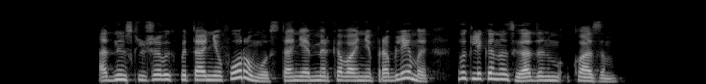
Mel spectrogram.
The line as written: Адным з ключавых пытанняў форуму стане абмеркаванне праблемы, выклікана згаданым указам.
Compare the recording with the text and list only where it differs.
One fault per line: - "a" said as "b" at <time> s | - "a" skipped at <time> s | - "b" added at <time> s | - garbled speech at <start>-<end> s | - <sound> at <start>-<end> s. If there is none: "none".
none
